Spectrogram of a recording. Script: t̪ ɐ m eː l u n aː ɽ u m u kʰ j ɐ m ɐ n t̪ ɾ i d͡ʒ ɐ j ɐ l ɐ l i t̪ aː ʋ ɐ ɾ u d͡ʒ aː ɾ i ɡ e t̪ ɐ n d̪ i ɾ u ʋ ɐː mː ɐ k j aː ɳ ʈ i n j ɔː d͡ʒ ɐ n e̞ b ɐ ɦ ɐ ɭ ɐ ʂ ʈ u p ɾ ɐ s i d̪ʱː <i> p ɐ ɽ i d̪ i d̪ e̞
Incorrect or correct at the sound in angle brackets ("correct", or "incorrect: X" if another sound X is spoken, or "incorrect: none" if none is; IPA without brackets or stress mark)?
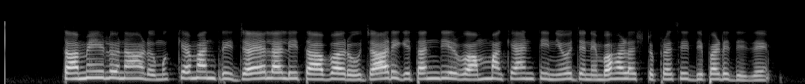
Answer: correct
